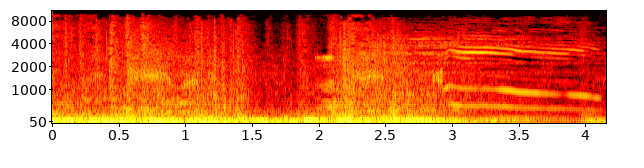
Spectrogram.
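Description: Dramatic film score with heavy low drumming under fight sound effects, then, about three seconds in, a dinosaur's high whining cry that glides downward for about a second.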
